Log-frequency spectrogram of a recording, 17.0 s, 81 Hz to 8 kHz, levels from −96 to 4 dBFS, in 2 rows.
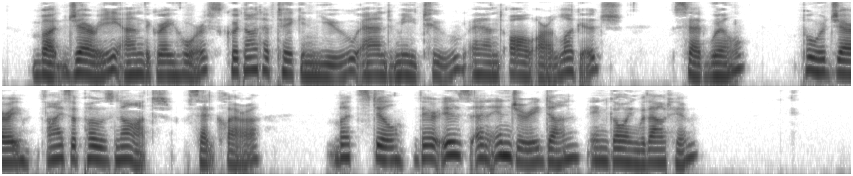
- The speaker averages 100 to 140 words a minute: Yes, slow, 135 wpm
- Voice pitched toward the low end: No, medium, 165 Hz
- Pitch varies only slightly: No, average, 3.9 semitones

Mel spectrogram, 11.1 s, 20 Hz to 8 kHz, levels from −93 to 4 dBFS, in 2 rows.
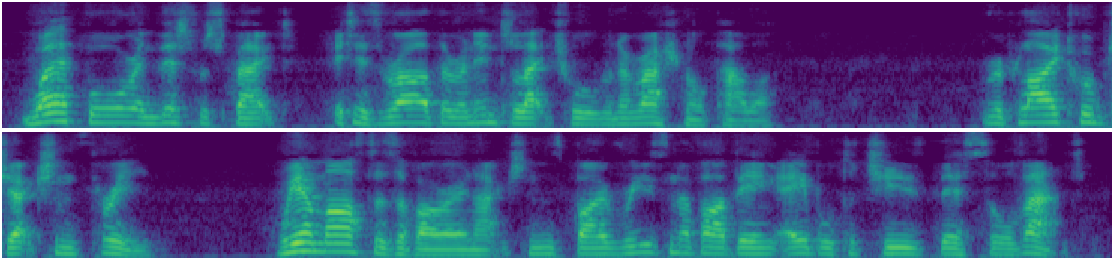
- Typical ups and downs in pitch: Yes, average, 3.3 semitones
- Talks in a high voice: No, medium, 145 Hz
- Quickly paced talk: No, average, 185 wpm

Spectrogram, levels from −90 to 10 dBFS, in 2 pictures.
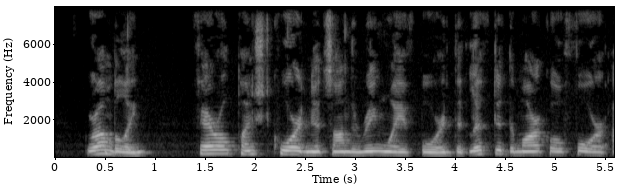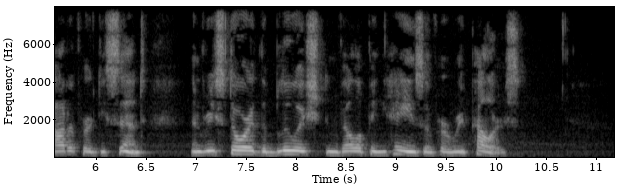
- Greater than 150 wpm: No, average, 140 wpm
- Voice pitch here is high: Yes, very high, 275 Hz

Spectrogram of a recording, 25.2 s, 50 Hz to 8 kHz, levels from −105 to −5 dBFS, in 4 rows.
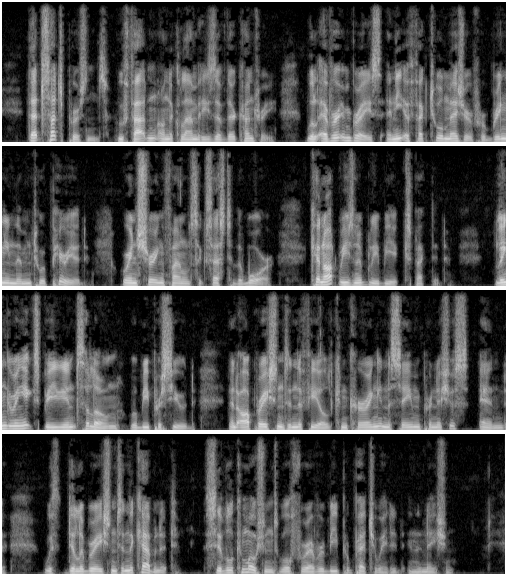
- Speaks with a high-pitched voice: No, low, 120 Hz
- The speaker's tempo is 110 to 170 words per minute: Yes, average, 155 wpm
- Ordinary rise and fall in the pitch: Yes, average, 3.3 semitones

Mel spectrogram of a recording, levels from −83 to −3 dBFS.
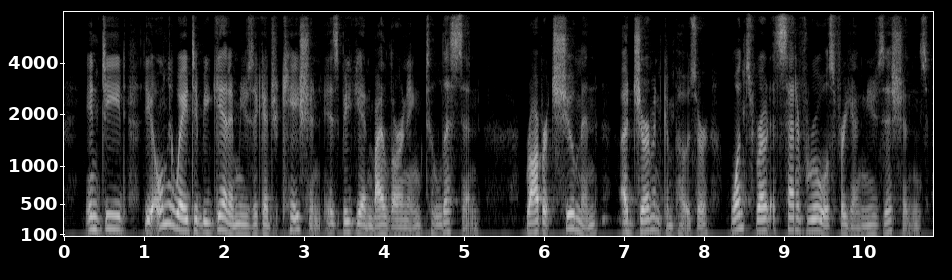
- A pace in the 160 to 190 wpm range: Yes, average, 165 wpm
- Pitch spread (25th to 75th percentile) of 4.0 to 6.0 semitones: Yes, wide, 5.6 semitones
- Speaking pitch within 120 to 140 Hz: Yes, low, 135 Hz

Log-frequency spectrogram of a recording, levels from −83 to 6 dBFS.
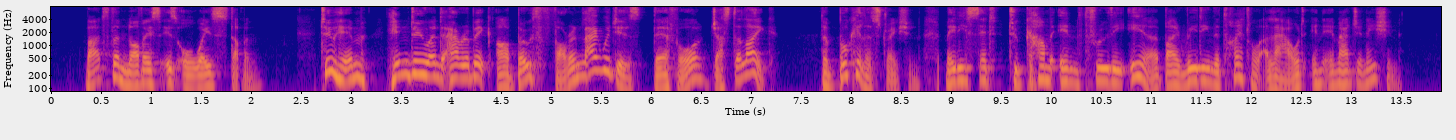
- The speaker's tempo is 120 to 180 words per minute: Yes, average, 160 wpm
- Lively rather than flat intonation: Yes, wide, 7.1 semitones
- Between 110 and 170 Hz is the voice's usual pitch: Yes, medium, 140 Hz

